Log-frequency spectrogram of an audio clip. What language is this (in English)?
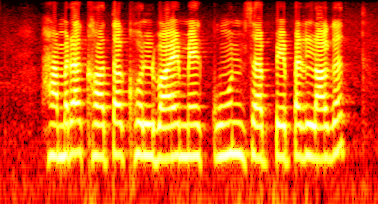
Maithili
